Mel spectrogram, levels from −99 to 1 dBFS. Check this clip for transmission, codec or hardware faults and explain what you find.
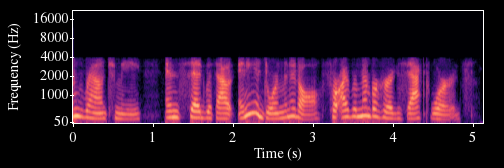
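One codec fault runs through the whole speech clip.

GSM full-rate codec, throughout: the encoder models the vocal tract and excites it with a coarse, regularly spaced pulse train, which fits a 13 kbps full-rate link. The band is limited to 200 Hz–3.4 kHz, and the speech carries a plainly audible buzzy, gravelly roughness.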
